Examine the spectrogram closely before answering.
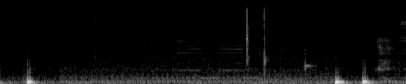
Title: HuiFei radio popping sound and nav signal loss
